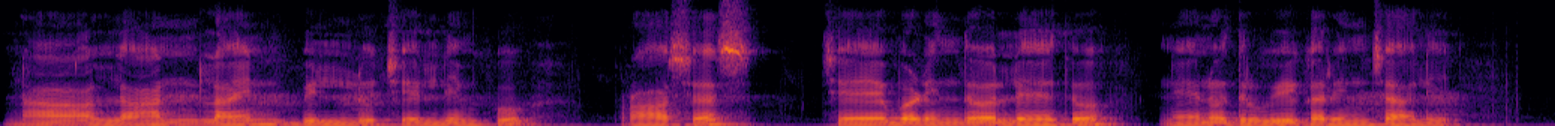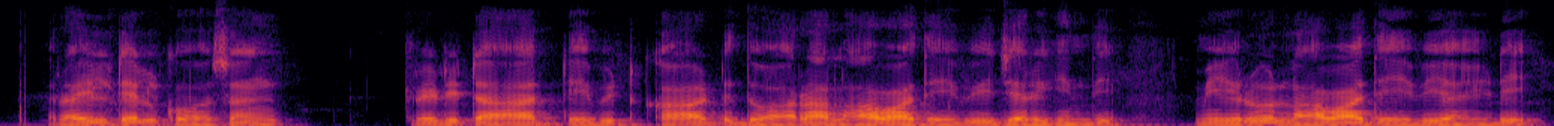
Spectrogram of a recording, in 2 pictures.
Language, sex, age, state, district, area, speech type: Telugu, male, 18-30, Andhra Pradesh, Nellore, rural, read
